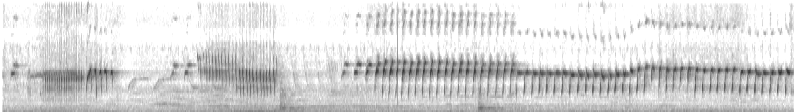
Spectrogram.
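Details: Canary trained with lovebird song: two buzzy chattering bursts, then a long run of rapid, evenly repeated sharp notes, about three per second, continuing to the end.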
